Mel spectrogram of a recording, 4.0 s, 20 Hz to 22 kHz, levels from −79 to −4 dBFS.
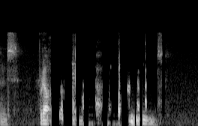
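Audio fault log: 0.73–0.77, 0.97–1.04, 1.44–1.53 and 1.82–3.22 s: other side's voice leaking through. A second voice appears in brief scraps, then a long stretch. It grows from about 35 dB below the speech to about 5 dB below, likely loudspeaker echo the echo canceller failed to remove.
1.03–1.9 and 2.2–3.29 s: speech suppressed in double talk. The talker's voice dips and breaks up, by up to about 40 dB and then about 35 dB, for roughly 0.7 s and 1 s in all. This is likely because the canceller could not separate it from the overlapping far-end voice.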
